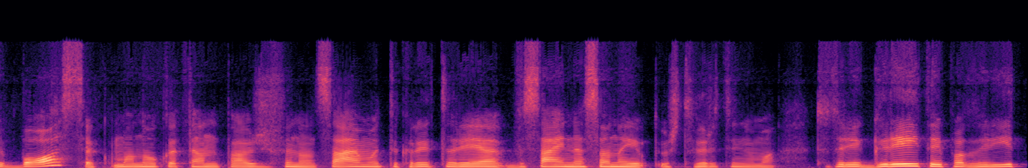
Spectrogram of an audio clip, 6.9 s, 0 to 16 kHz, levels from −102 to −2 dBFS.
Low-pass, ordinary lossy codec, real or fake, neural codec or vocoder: 10.8 kHz; Opus, 16 kbps; fake; codec, 24 kHz, 0.9 kbps, DualCodec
